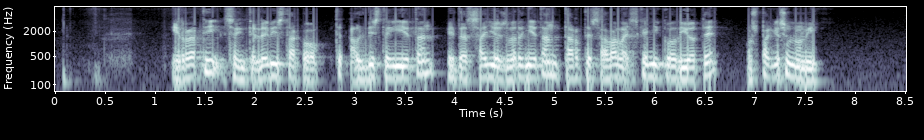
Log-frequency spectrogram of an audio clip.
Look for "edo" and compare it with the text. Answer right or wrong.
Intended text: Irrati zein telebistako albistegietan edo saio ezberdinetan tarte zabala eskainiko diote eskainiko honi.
wrong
